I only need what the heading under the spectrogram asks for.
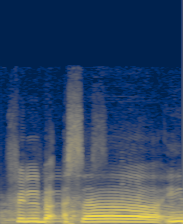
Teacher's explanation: فی البأساء میں حمزہ ساکنہ ہے تو اسے جھٹکا دے کر پڑھیں گے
